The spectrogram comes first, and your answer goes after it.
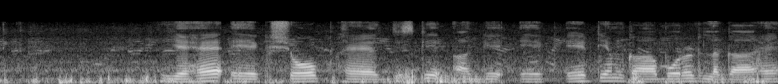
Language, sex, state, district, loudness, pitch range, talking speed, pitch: Hindi, male, Rajasthan, Bikaner, -17 LUFS, 120-140 Hz, 90 wpm, 125 Hz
